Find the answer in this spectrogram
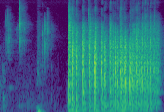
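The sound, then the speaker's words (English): A few light clicks, then a dense clatter of dice rattling and tumbling across a table for about a second and a half, with no voices. “Dice roll plus sharp”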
